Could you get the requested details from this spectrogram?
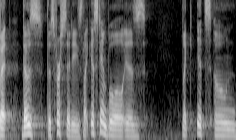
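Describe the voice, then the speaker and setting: Very slowly and in a dark, mellow tone, a man with a Southern US accent speaks with ordinary pitch variation. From Alabama, Birmingham. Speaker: art professor. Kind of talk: interview.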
